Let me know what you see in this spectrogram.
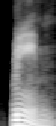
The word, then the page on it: REME: American English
